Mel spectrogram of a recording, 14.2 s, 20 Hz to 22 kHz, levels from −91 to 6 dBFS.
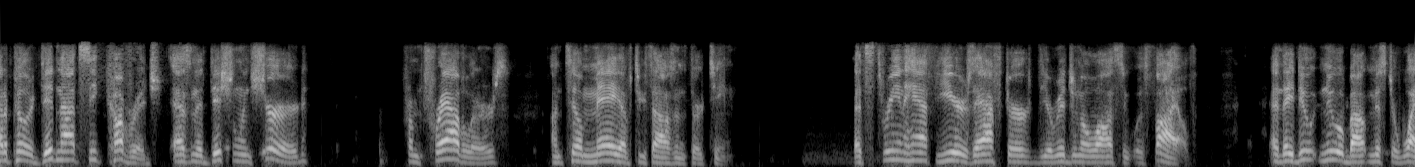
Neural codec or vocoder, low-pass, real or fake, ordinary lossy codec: none; 7.2 kHz; real; Opus, 24 kbps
